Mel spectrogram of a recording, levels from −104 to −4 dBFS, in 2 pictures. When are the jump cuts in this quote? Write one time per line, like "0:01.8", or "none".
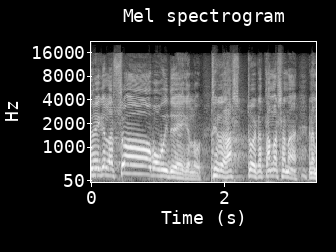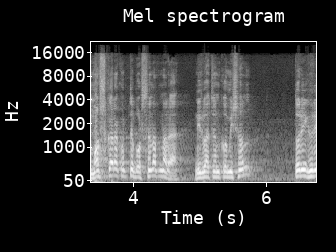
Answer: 0:01.8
